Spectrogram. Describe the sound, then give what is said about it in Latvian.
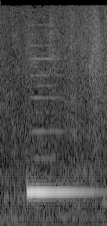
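A parliamentary voting bell, rung before a vote on a bill in its second reading, sounds a single steady electronic tone, beginning abruptly after a moment of quiet hush and holding loud and clear, fading only slightly for nearly two seconds. “Paldies, lūdzu zvanu.”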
